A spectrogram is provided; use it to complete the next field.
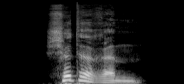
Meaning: strong dative masculine/neuter singular of schütter
- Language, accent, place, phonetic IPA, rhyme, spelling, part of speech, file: German, Germany, Berlin, [ˈʃʏtəʁəm], -ʏtəʁəm, schütterem, adjective, De-schütterem.ogg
